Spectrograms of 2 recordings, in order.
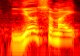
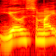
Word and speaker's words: Yosemite: green ink from Monteverde, Yosemite Green. For those of you that remember in the video that ever made it to the end, I mispronounced it Yosemite the whole time, knowing full well it's Yosemite.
